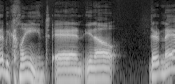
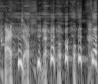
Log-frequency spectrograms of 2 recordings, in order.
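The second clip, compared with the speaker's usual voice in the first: laughing; 9 semitones higher, much slower than usual. Real, not acted. Laughing at halftime slip.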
